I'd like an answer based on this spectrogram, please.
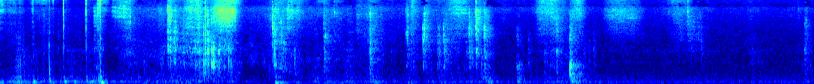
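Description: Near silence: quiet room tone with a few faint scattered taps and rustles, settling to stillness in the last couple of seconds.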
